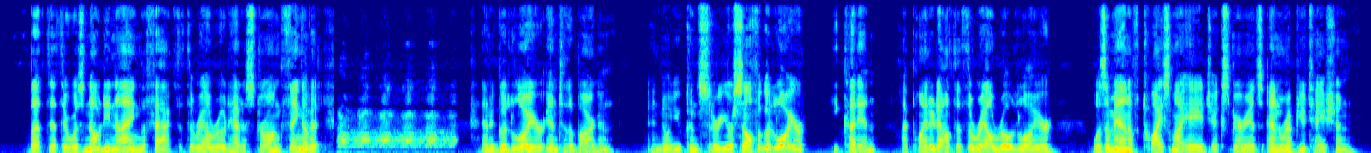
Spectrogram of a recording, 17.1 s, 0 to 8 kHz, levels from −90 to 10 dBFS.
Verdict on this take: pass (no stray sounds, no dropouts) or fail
fail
